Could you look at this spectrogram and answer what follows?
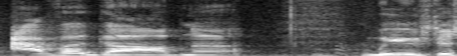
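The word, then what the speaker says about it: Ava Gardner: Evergardner. It's pronounced Avagardner.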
